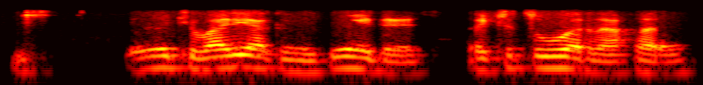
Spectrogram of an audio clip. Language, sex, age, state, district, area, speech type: Kashmiri, male, 45-60, Jammu and Kashmir, Ganderbal, rural, conversation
